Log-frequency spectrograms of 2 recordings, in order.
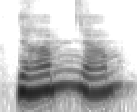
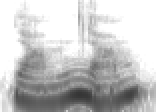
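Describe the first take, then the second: First: It is said somewhat louder. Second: It is said fairly softly.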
